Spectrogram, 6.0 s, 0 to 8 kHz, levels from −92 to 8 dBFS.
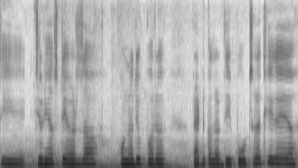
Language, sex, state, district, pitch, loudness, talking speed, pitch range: Punjabi, female, Punjab, Kapurthala, 230 Hz, -14 LUFS, 130 wpm, 220-240 Hz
